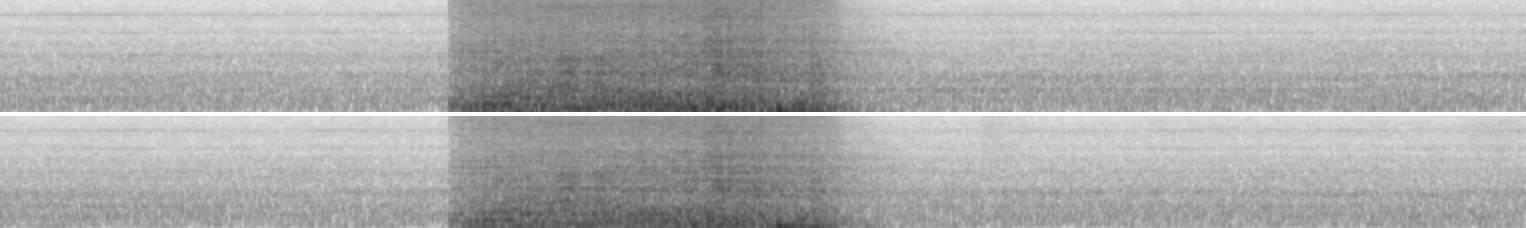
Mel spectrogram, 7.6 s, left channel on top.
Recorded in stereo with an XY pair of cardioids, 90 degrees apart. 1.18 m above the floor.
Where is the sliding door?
30° left, 0.6 m.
